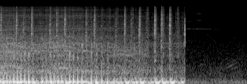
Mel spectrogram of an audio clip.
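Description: Motorcycle engine running loudly, cutting off abruptly just before the end.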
